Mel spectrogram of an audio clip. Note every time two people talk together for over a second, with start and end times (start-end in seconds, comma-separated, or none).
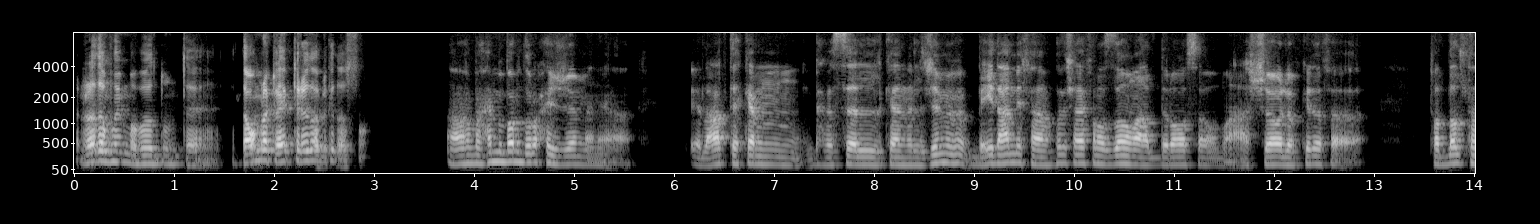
none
